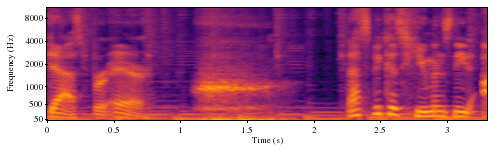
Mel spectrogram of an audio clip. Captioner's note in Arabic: زفير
